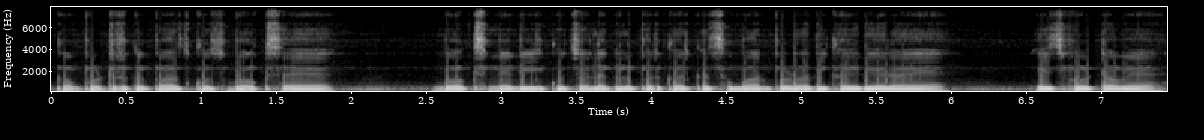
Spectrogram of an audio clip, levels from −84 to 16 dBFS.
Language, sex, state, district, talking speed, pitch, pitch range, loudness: Hindi, male, Rajasthan, Bikaner, 195 wpm, 130 Hz, 125-140 Hz, -12 LUFS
